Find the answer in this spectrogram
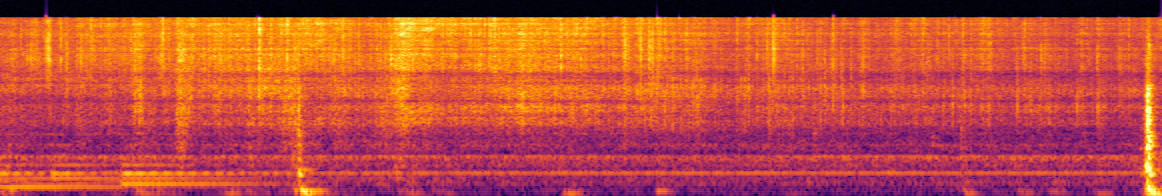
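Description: Takoyaki batter sizzling in the wells of an electric hot plate as the balls are turned with a bamboo skewer. Two sharp knocks, a small one about two seconds in and a louder one near the end.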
